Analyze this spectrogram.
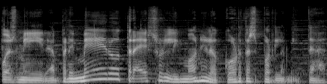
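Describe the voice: A woman puts on a character voice with extremely low pitch, very wide pitch swings and a fairly bright tone. She speaks at a moderate pace over faint background music.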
